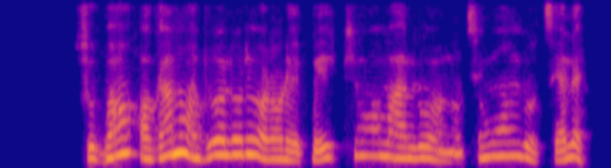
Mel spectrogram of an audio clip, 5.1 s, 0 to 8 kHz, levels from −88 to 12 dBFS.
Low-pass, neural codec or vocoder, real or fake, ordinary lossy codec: 7.2 kHz; codec, 16 kHz, 2 kbps, FreqCodec, larger model; fake; Opus, 32 kbps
